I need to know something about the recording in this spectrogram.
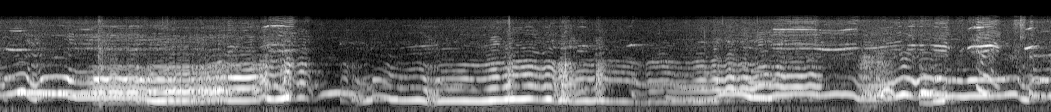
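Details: Group howl from wolves at a zoo after hearing far-off sirens: multiple voices overlap continuously, wavering and bending in pitch, mixed with short yips and breaks between longer drawn-out howls.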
